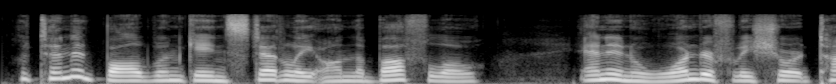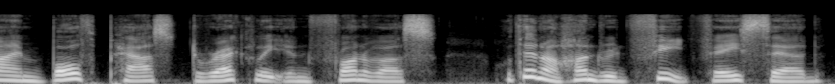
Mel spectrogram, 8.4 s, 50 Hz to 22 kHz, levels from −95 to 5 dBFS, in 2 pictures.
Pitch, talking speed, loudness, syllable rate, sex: 180 Hz, 180 wpm, -18 LUFS, 5.7 syllables/s, female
